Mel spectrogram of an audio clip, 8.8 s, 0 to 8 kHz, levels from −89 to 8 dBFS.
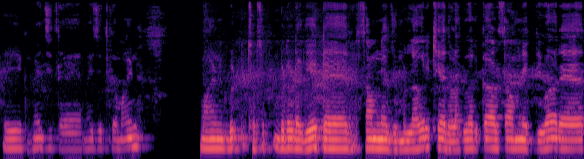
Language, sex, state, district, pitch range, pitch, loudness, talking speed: Rajasthani, male, Rajasthan, Nagaur, 125-135 Hz, 130 Hz, -28 LUFS, 165 wpm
